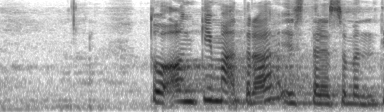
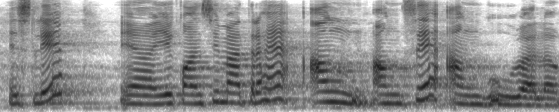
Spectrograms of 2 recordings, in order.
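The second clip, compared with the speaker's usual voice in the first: usual speaking voice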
